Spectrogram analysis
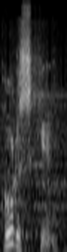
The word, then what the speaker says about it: Gorski: Vamos saber quem é então Nara Gurski. Eu sempre digo Gorski, porque cada um, né, sua forma de dizer, mas é Gurski, né, mas se escreve com O.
